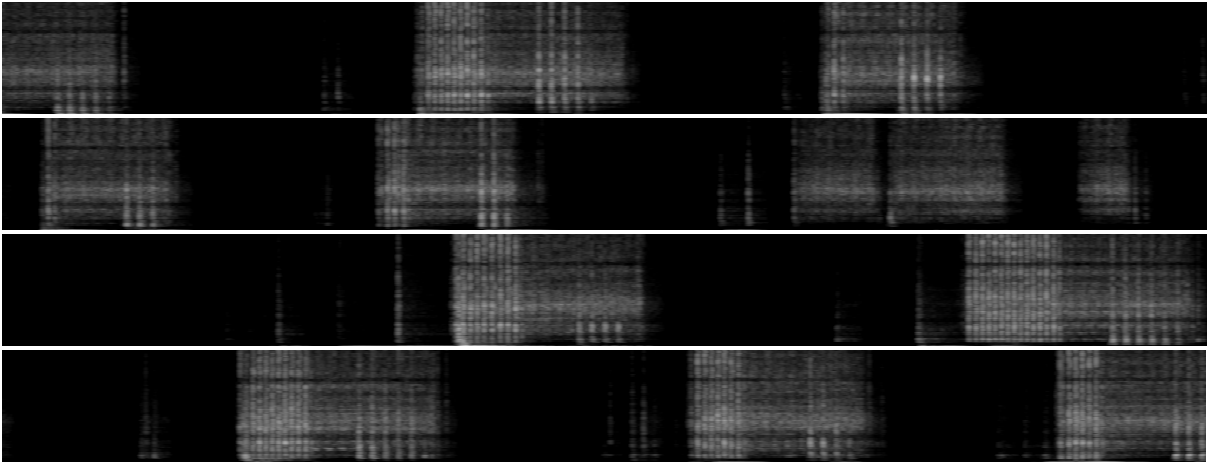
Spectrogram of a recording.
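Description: Screws being removed from the bottom of a Lanix Neuron laptop with a screwdriver, heard as repeated short close bursts of ratcheting and turning, separated by brief silences.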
